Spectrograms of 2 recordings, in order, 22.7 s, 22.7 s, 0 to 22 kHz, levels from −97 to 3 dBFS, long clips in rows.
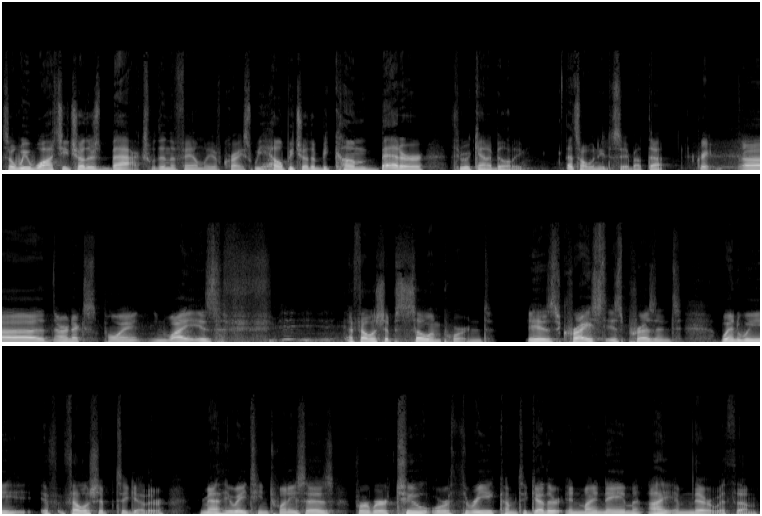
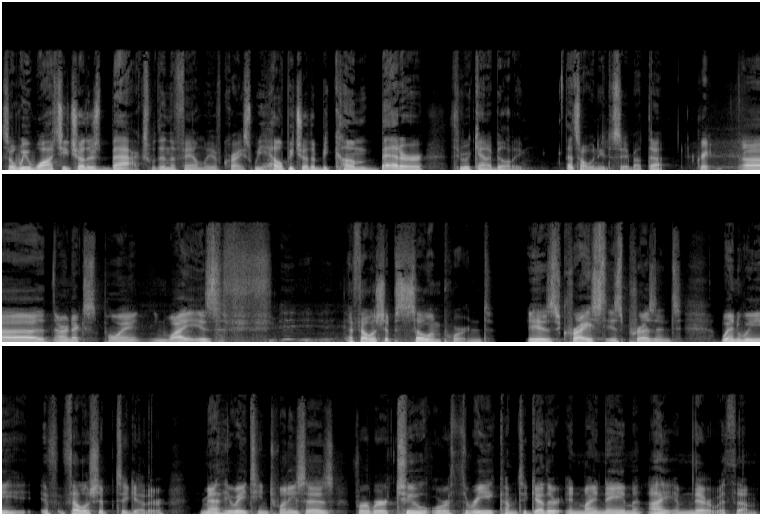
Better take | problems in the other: second | muffled; very; fading above 3 kHz

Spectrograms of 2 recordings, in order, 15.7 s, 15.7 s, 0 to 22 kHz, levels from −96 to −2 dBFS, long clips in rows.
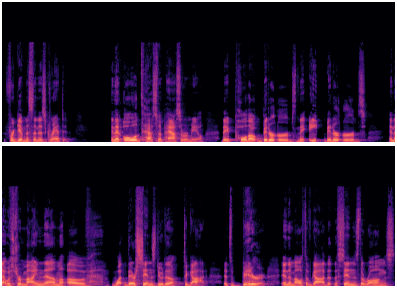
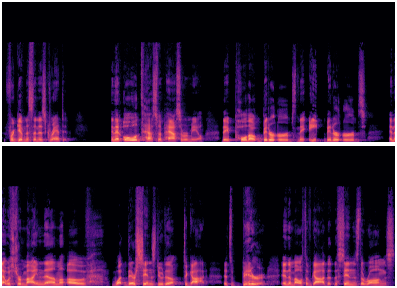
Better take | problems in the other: first | thin; somewhat; fading below 450 Hz

